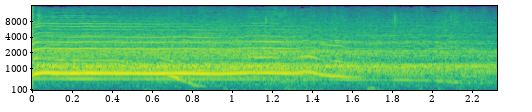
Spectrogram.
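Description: A crowd at a live show at Vicar Street cheers, with loud whistles, some sliding down in pitch. The noise fades gradually toward the end.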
